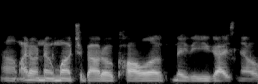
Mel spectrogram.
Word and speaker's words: Ocala: It's pronounced Ocala. Ocala.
